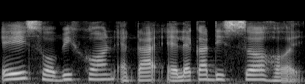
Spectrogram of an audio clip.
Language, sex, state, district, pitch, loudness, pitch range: Assamese, female, Assam, Kamrup Metropolitan, 225 Hz, -17 LUFS, 190-230 Hz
